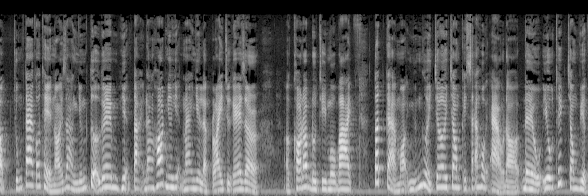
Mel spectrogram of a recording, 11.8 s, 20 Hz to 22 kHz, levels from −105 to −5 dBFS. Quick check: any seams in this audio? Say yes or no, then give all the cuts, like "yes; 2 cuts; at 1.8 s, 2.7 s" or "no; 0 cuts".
yes; 1 cut; at 5.5 s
